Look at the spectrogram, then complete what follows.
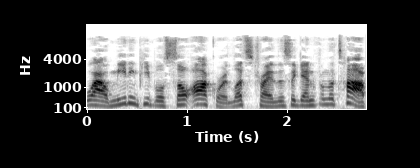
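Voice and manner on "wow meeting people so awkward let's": ordinary delivery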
